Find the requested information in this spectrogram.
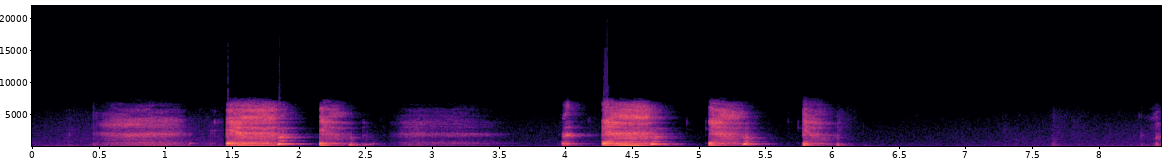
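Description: A girl coughs in two clusters of short, forceful bursts, about six coughs in all, in a quiet room.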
